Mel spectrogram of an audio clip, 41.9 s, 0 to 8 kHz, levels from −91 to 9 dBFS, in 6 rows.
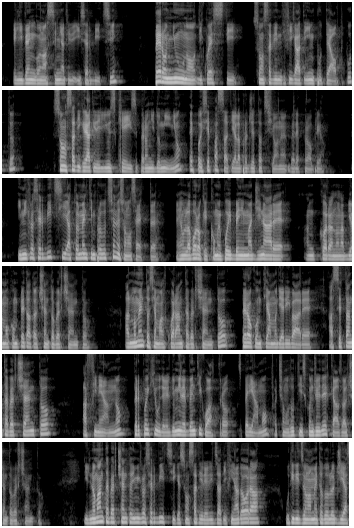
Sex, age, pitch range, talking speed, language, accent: male, 20-39, 115-140 Hz, 140 wpm, Italian, native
